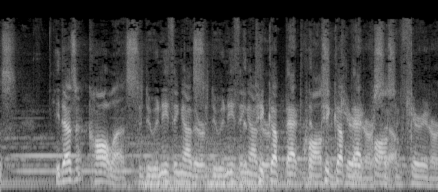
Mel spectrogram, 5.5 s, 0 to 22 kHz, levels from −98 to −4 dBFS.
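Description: A doubled audio track runs from 2.42 s to the end: a second, full-band copy of the audio trails the original by about 0.7 s at roughly equal level, starting abruptly with no decay or room colour, likely from a slower capture path recording it again.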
